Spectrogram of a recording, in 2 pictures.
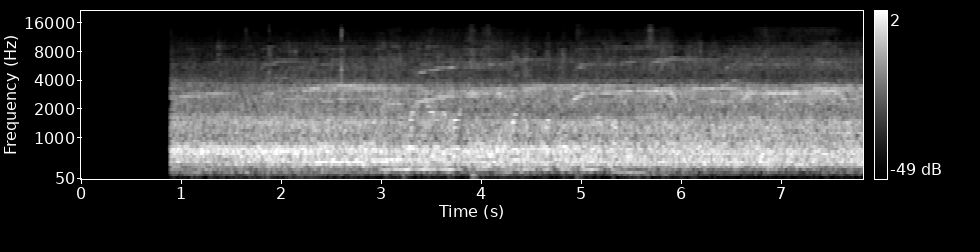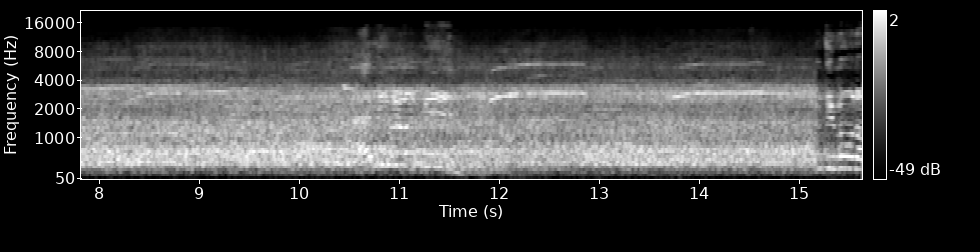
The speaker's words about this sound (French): Emmanuel Macron a été copieusement sifflé euh, au Stade de France lors de son discours d'ouverture. On l'écoute et on commente ensemble parce que cela fait polémique.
